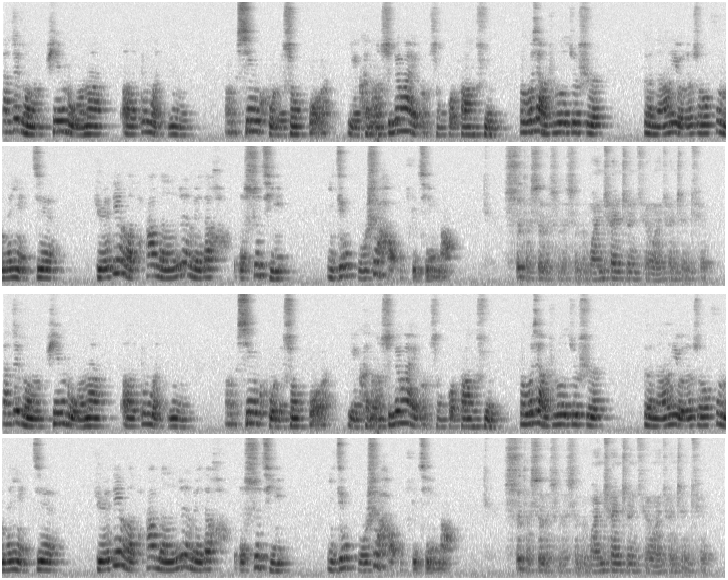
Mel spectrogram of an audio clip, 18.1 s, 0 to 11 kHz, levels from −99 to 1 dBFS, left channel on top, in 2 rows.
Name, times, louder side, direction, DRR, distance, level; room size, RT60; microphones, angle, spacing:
voice 1, 0.0-2.3 2.8-4.1 4.3-6.1 6.5-7.5 8.0-9.7 10.2-12.5 13.1-14.6, right 1 dB, 20° left, 0.5 m, -23 dB
voice 2, 15.3-17.8, equal, ahead, 1.6 m, -36 dB
3.1 x 2.2 x 2.2 m
head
